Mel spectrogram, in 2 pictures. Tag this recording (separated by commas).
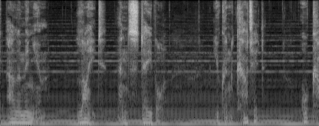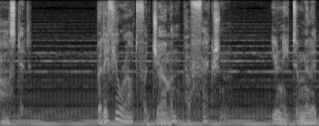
Speech, Music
